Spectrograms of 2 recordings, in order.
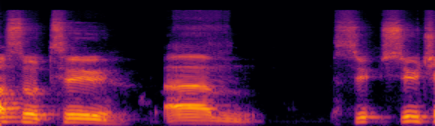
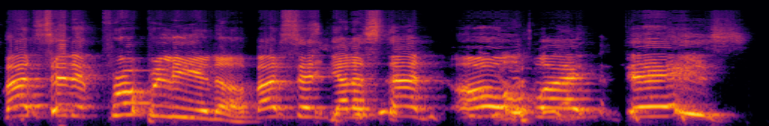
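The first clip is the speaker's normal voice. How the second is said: excited shouting. Real, not acted. Friend hyping up his mate's catchphrase, shouting. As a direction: stretch out the last line, howling with delight. Hyped by the co-host's line.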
